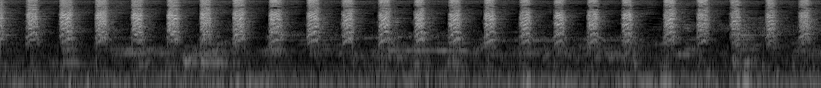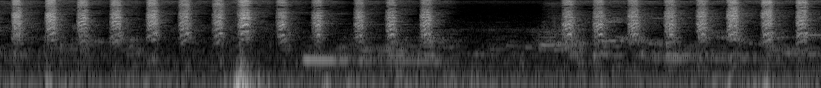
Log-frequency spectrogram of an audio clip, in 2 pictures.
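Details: Rapid little spiderhunter song for luring captive birds into song: rasping high notes hammered out about five per second, a brief break near the end, then the series resumes.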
